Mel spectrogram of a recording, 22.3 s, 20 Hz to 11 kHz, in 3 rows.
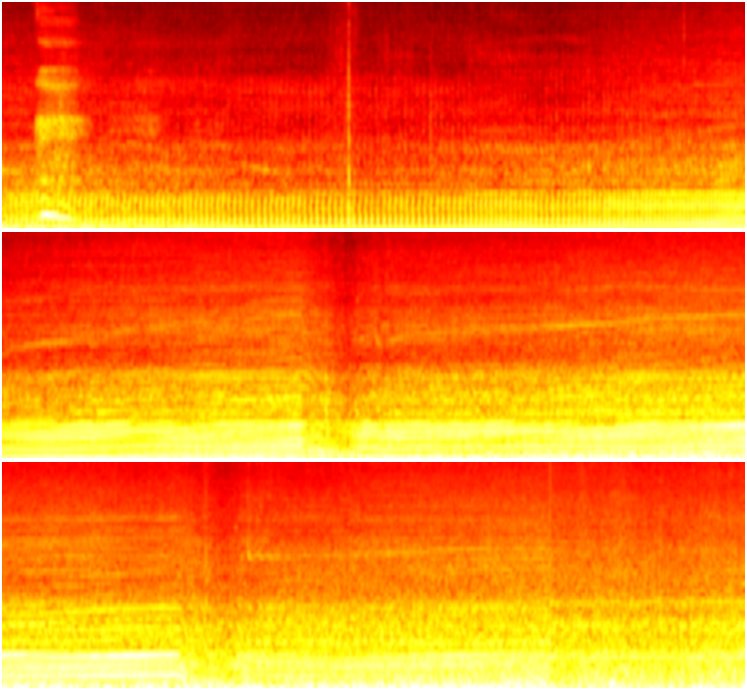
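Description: KTM 390 Duke single-cylinder engine pulling away and accelerating through the gears: a low rumble for the first few seconds, then a steadily rising pitch, broken by upshifts about 11 and 17 seconds in, before it settles into a steady cruise.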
